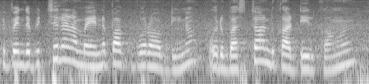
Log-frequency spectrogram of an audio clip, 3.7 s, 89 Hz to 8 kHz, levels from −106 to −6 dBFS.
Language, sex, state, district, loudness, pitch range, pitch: Tamil, female, Tamil Nadu, Namakkal, -17 LUFS, 210-265 Hz, 240 Hz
